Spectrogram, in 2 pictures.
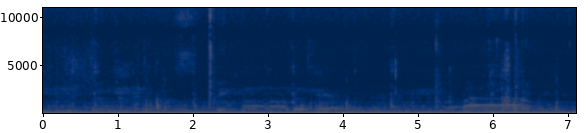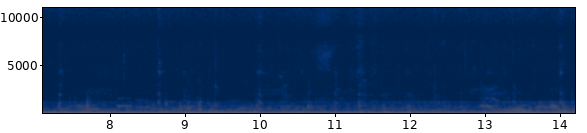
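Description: Steady, even low hum of an idling boat engine, with faint voices of people talking at a distance over it.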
